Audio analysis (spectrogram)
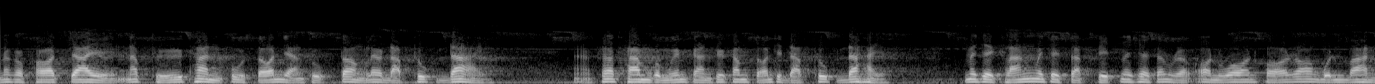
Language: Thai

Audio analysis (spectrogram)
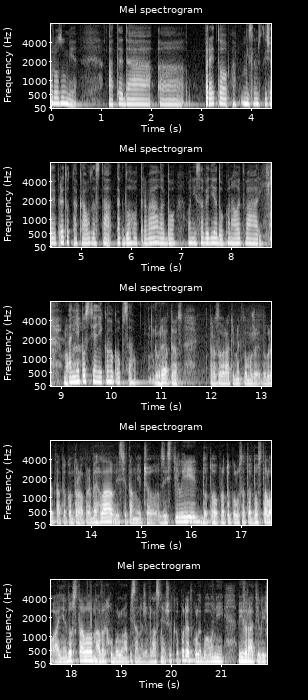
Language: Slovak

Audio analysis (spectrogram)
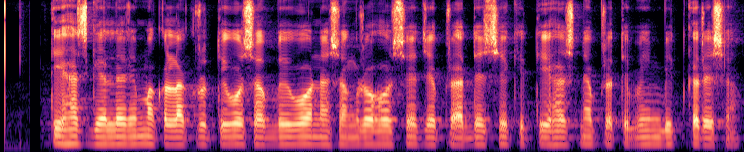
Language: Gujarati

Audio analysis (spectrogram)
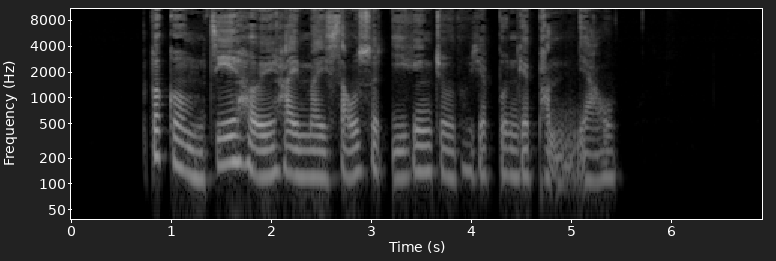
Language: Cantonese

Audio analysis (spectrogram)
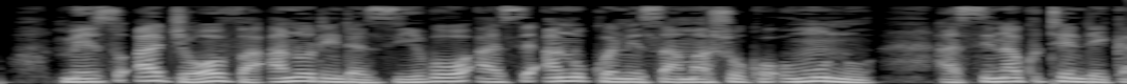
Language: Shona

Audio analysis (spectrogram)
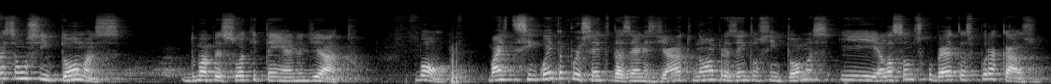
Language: Portuguese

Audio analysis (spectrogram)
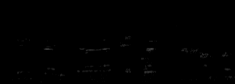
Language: Czech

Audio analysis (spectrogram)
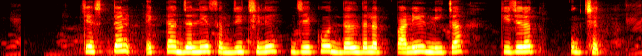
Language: Magahi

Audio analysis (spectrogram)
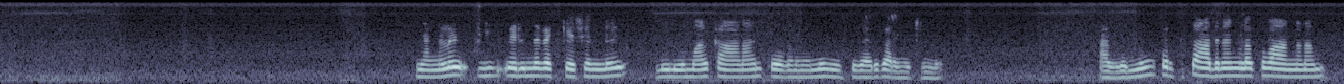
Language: Malayalam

